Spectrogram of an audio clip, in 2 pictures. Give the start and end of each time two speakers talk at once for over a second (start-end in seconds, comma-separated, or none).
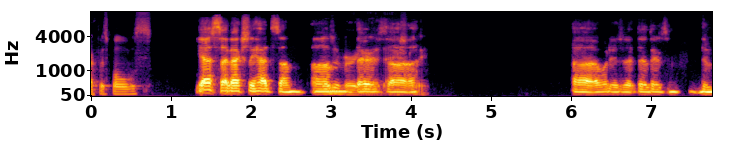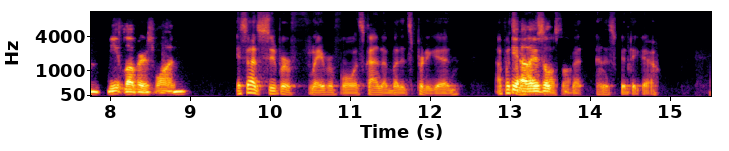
2.9-4.1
